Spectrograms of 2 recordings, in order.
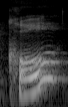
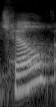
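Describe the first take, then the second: First: The name has an 'oh' vowel. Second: The name has an 'eh' vowel. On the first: The speaker calls it wrong. "I think I pronounced the dude's name Cole" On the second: The speaker calls it right. "it's supposed to be Kel"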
